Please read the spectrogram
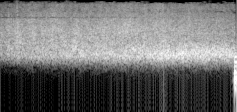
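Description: A steady, high hiss-like sound effect, like a shaker or whoosh, in the outro's music, with no pitched notes in it.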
